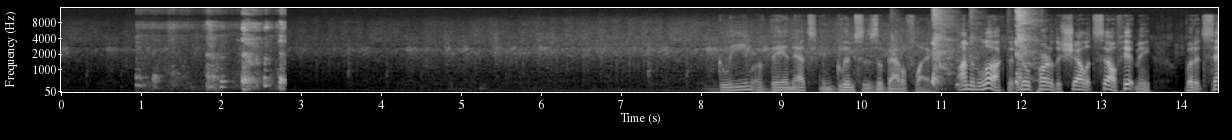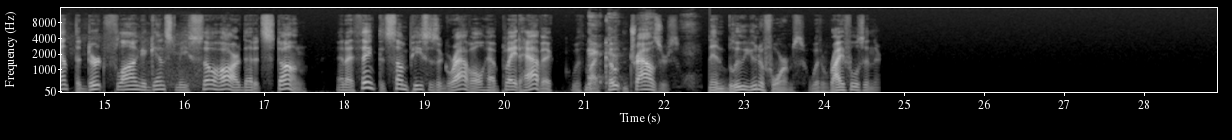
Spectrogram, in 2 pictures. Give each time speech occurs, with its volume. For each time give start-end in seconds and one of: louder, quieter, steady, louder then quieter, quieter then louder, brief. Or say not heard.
8.1-24.7 steady.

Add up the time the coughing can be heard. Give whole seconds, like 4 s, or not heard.
5 s.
